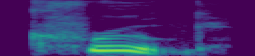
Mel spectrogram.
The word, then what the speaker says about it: Krug: dropped on the 15th via his own label, pronounced Krug.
